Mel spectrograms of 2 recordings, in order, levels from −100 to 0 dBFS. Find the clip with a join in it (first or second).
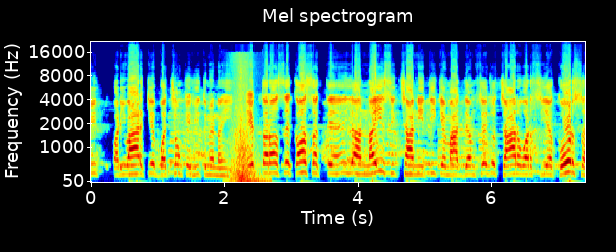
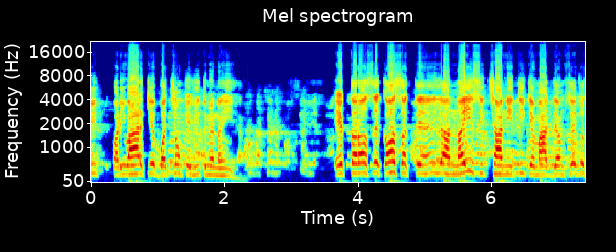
first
